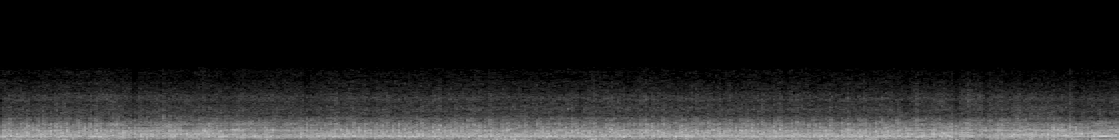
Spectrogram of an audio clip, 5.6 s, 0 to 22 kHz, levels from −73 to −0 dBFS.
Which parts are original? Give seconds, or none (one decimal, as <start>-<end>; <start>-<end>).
0.0-0.5; 1.6-4.5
